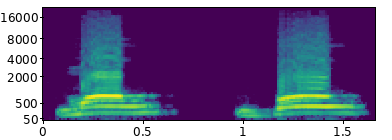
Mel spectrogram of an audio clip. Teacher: যখন আমরা বলছি মৌ, বউ, তখন কিন্তু হর্ষটা অর্ধেকটা উচ্চারণ হচ্ছে, তাই এটা অর্ধস্বর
